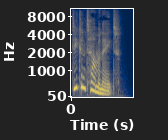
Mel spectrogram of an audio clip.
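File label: "decontaminate", British English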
